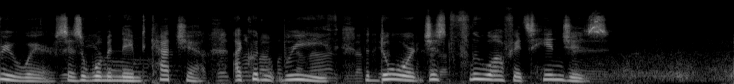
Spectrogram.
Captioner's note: speaking alternate language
